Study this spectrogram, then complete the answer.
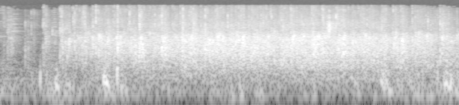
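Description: An audience at a county government speech applauds steadily, a dense wash of clapping that holds at a constant level for several seconds.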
